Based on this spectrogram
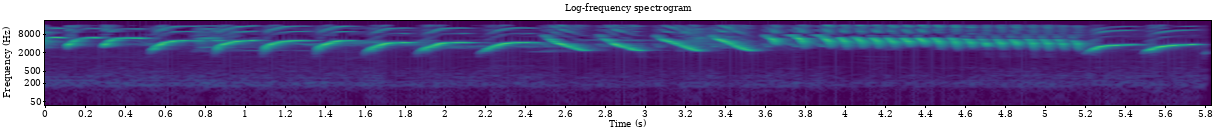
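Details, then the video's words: Young canary song meant to stimulate silent canaries: arching whistled sweeps repeated about three per second, a rapid bubbling trill in the middle, then more curved whistles, over faint low background hum. "KENARI GACOR DOR NGEDUR NGOTOT CUIT CUIT NGEROL AMPUH PANCINGAN KENARI PAUD"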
